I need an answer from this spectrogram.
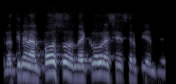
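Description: Animated man teaching Torah. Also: sits high, moderate pace. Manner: animated, fires rhetorical questions, repeats phrases for emphasis. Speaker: rabbi teaching. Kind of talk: Torah class sermon. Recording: slightly dull lo-fi recording.

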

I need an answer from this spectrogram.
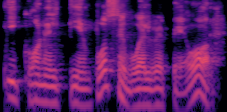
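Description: A man talks in a relaxed conversation. He is thoughtful and explains his ideas patiently, often acting out what other people would say. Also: fairly low pitch, slow. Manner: reflective, explanatory, voices imagined speech. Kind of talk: casual conversation.

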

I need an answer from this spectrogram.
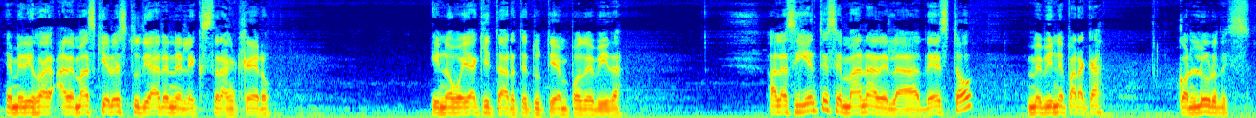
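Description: A man in his seventies with a Mexican accent gives a personal recovery testimony to a support group, earnest and animated, with frank slang. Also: mid-range voice, unhurried, pauses often. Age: 70s. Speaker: Al-Anon speaker.

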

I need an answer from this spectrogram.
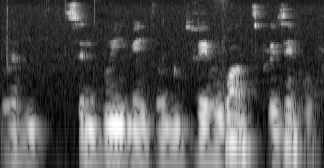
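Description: A man's voice: lowish voice, steady tone, brisk, dark tone, low-quality recording. A man in his twenties with a European Portuguese accent, chatting casually and informally with slang and swearing as a podcast co-host. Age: 20s. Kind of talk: casual chat.

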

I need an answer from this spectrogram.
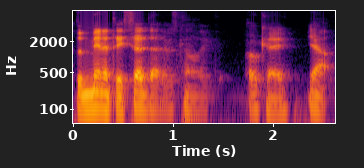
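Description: A man with a very deep voice, guesting on a podcast. He rambles through his thoughts, restarting sentences and leaning on fillers in relaxed chat. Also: fast. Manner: rambling, restarts often, uses lots of filler.

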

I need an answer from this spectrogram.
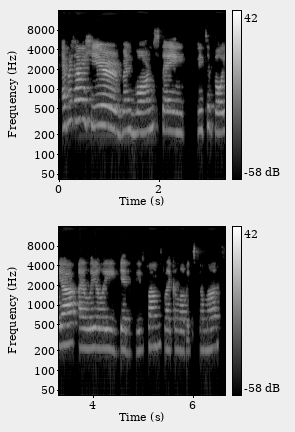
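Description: A woman chatting excitedly on a podcast, exclaiming often. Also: fairly high pitch, moderate pace, recorded from a distance. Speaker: podcast co-host. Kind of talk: casual chat. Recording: echoey, dull lo-fi recording.

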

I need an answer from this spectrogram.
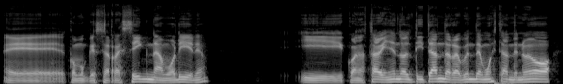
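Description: A man's voice: fairly low pitch, moderate pace, fairly bright tone, no room sound, studio quality. A man with an Argentine accent, chatting casually and recapping a story with many fillers and restarts. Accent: Argentine Spanish. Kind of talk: casual chat.

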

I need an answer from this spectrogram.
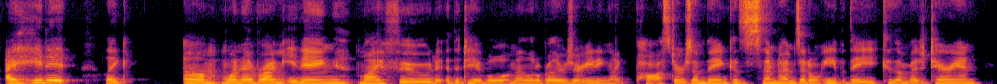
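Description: A woman's voice: medium pitch, little pitch movement, a little fast. A young woman hosting a casual vlog, chatting in an upbeat, rambling way with lots of fillers. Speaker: vlog host.

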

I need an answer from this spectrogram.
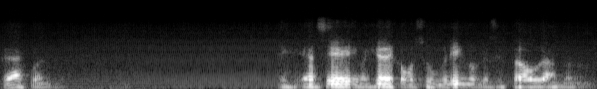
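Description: A man's voice: fairly low pitch, flat delivery, moderate pace, vocal fry. A man giving an informal devotional lecture, chatty, full of rhetorical questions and mock imitations. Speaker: devotional preacher. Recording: tinny phone-like sound.

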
